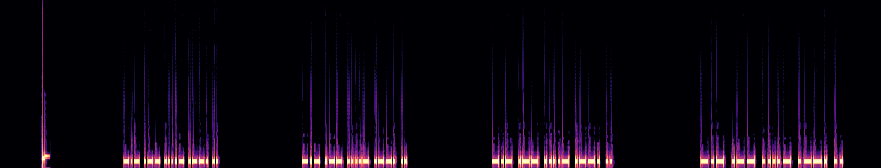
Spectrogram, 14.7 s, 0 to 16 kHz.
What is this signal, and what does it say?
Morse code, heard as a keyed tone, about 35 wpm, 700 Hz. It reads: KW4PI KW4PI KW4PI KW4PI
